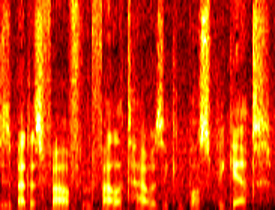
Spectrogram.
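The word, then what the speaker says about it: Faletau: somebody said it from russian they called him fahaditi which is about as far from fowler tower as it can possibly get but that's how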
